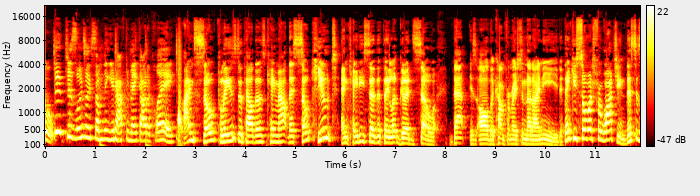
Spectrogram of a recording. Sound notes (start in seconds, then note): 2.6 whoosh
